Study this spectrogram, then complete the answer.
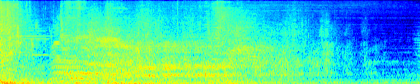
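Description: A large magical blast roars and crackles, then fades away.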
